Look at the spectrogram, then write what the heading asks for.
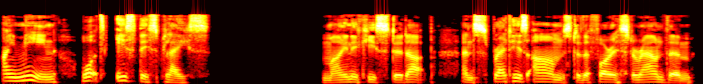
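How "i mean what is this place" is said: exasperated. Acted. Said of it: "becoming exasperated".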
